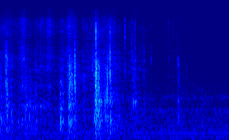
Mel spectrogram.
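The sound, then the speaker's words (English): A piece of paper found in a package of necklaces, bracelets and rings crinkles and rustles as it is unfolded, a quick series of crisp crackles over about a second and a half, then fading to quiet with a last light rustle. “There's a piece of paper in here, too.”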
